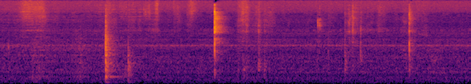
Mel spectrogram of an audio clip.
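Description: Hot Sand Solo single-slice sandwich maker being closed over the bread and handled: a series of light metal clicks and knocks. The loudest comes about a second and a half in, with a brief ring, and a sharp click follows near three seconds.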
